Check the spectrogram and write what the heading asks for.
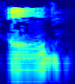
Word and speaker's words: ed: In the Old Testament, the most prevalent root word used for witness is ed, pronounced aid.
